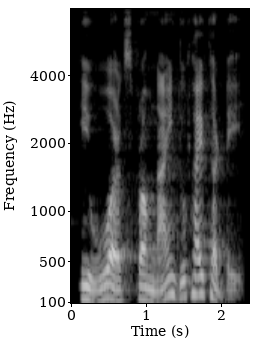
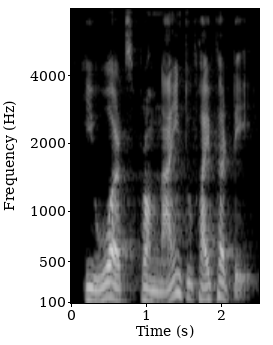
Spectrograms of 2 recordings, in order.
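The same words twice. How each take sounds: The two takes are said the same way.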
